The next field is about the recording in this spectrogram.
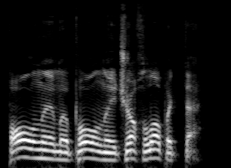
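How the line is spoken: Dull hollow reply. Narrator (Russian): Канистры отозвались глухо

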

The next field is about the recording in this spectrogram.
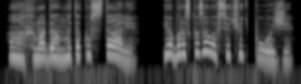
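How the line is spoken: Sigh. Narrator (Russian): вздохнула я

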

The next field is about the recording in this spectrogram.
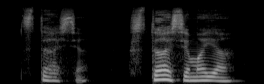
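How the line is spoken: Hoarse rasp. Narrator (Russian): просипел я

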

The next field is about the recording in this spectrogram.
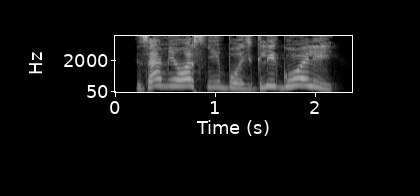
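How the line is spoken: Squeaking. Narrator (Russian): пискнула Мила

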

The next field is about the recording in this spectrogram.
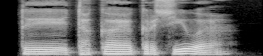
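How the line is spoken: Mumbling. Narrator (Russian): пробормотал я

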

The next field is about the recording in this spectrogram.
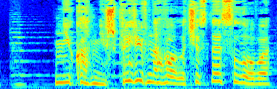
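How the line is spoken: Nervous laugh. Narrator (Russian): нервно хохотнула

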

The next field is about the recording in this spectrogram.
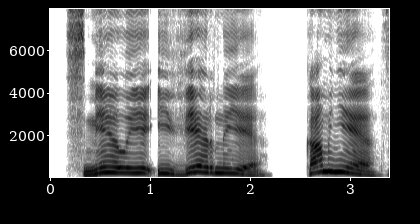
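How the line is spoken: Ringing shout, old woman. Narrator (Russian): звонко крикнула бабушка

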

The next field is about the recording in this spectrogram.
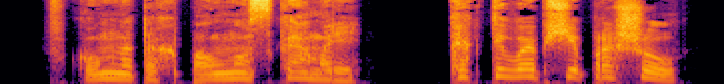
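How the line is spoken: Indignant whisper. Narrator (Russian): возмущенно прошептал

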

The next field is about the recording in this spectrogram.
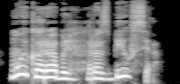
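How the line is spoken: Sighing. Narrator (Russian): вздохнул Дрык

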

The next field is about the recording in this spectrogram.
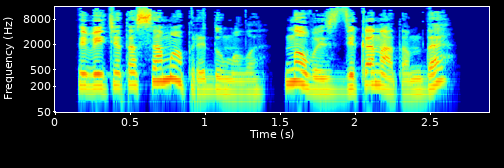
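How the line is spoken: Angry question. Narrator (Russian): спросил сердито

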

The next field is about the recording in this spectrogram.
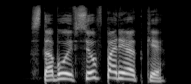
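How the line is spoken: Driver shouting. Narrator (Russian): крикнул ей водитель

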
